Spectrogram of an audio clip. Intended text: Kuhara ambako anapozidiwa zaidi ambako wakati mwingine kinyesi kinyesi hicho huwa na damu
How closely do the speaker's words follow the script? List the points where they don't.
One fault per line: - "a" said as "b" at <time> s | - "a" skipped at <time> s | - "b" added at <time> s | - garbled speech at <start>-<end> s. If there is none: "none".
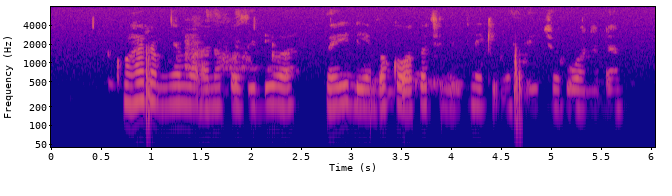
- "ambako" said as "mnyama" at 1.1 s
- "kinyesi" skipped at 4.8 s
